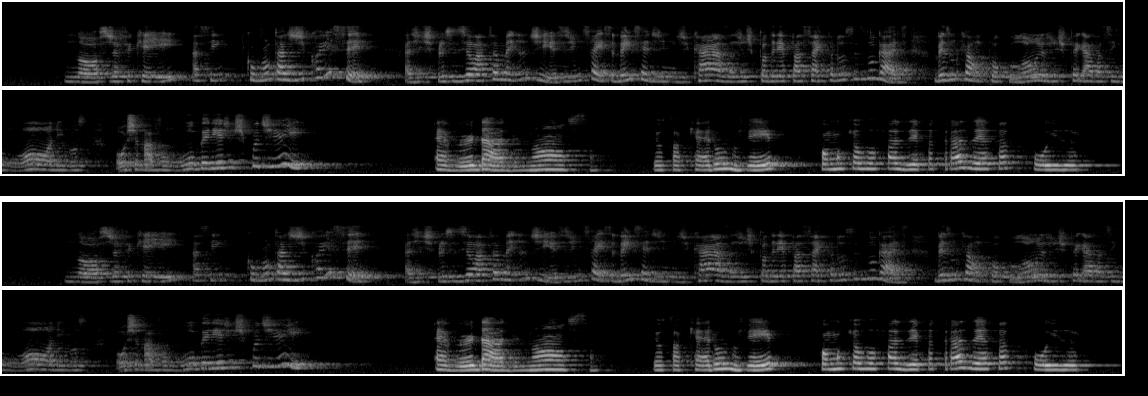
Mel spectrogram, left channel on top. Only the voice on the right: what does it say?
É verdade. Nossa, eu só quero ver como que eu vou fazer para trazer essas coisas.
